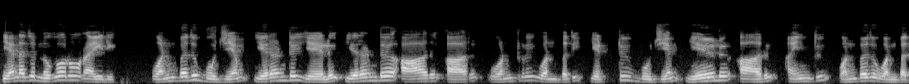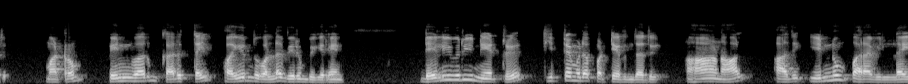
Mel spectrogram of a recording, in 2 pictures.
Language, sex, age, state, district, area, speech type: Tamil, male, 18-30, Tamil Nadu, Tiruppur, rural, read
